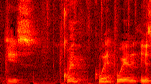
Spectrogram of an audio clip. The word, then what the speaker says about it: Quinn: But why it's like saying same as a queen, but just the word, its letter is different.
